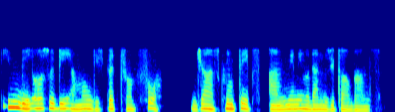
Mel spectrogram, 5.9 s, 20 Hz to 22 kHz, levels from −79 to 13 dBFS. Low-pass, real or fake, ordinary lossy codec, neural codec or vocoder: 3.6 kHz; fake; none; codec, 16 kHz, 1 kbps, X-Codec, HuBERT features, trained on general audio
